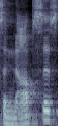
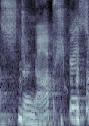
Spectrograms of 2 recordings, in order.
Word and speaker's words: synopsis: It's been noted that you're interrupting constantly, and also Tom, it's pronounced synopsis, not sternopskis or whatever the hell you said.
